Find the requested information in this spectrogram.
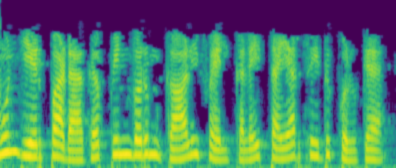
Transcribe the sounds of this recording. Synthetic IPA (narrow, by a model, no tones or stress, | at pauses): mʊneːrpaːɽaːɣɐpɪnʋɐɾɯmɡaːlifɐjɪlkɐɭɐɪt̪ɐjaːɾsɛjðɯkːɔɭɣɐ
